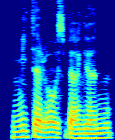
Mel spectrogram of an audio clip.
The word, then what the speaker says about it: Mittelhausbergen: Merci Pierre-Hugues Herbert de nous avoir reçus chez toi à Mittelhausbergen. – C'est bien, tu le prononces bien. Bien, c'est hein. Pas mal. Ouais. En allemand, ça fait Mittelhausbergen.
